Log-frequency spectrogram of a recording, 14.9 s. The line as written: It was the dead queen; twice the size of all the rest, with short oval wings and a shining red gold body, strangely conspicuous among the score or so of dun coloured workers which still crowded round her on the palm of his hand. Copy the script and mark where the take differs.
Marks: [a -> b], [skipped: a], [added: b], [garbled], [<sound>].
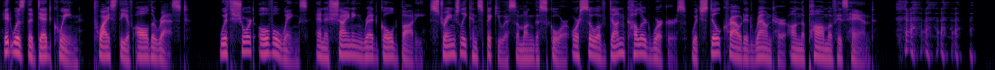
It was the dead queen; twice the [skipped: size] of all the rest, with short oval wings and a shining red gold body, strangely conspicuous among the score or so of dun coloured workers which still crowded round her on the palm of his hand. [laugh]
